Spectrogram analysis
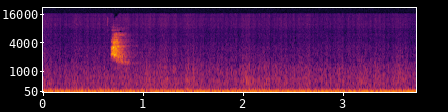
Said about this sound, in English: The storm's hit, and I think we're going through the worst of it. The howling outside. It almost sounds like some sort of animal.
